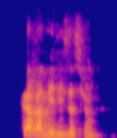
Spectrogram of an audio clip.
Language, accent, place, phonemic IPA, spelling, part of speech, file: French, France, Lyon, /ka.ʁa.me.li.za.sjɔ̃/, caramélisation, noun, LL-Q150 (fra)-caramélisation.wav
- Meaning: caramelisation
